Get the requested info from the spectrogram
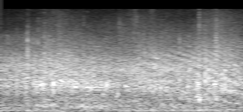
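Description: Car traffic passing on the bridge roadway alongside, a steady noise of tyres and engines, with wind buffeting the microphone.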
